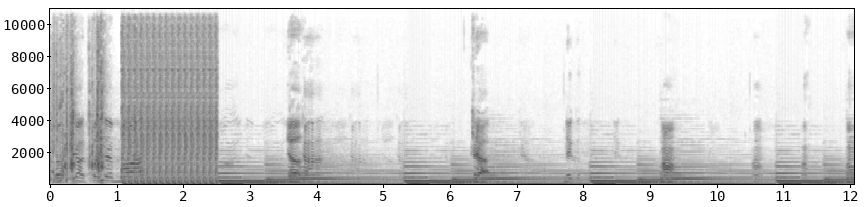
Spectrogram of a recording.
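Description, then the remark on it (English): A DJ gunshot sound effect opens the track: a couple of sharp, loud bangs, then a rapid rattling burst of fire lasting about two seconds, before a steady music beat takes over. “Lakewood means rewind, a gunshot means forward.”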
